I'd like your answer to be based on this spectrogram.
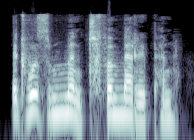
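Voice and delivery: ordinary delivery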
